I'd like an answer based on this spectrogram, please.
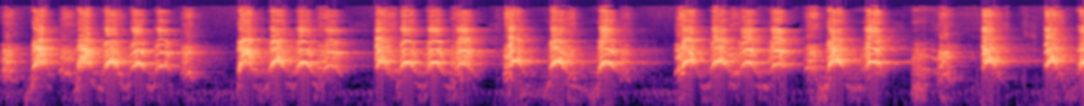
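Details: A Cavalier King Charles Spaniel barks at dogs on the TV in quick, yappy bursts of several barks at a time.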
